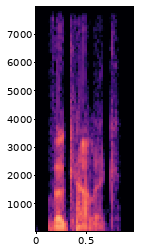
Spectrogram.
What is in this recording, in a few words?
"vocalic", British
